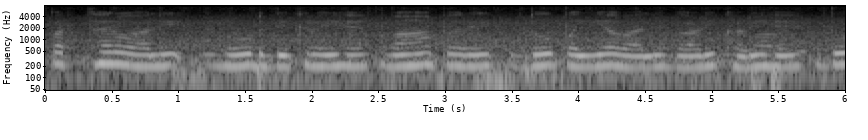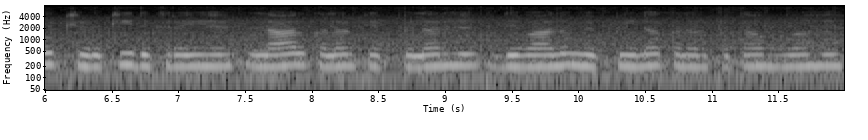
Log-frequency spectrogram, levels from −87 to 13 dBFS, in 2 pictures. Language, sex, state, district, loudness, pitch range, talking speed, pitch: Hindi, female, Chhattisgarh, Bastar, -28 LUFS, 195-210 Hz, 160 wpm, 200 Hz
